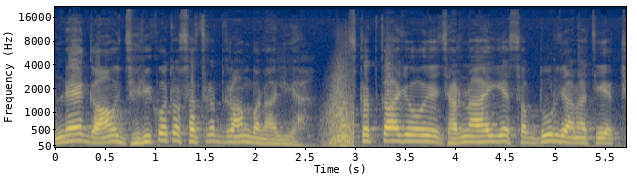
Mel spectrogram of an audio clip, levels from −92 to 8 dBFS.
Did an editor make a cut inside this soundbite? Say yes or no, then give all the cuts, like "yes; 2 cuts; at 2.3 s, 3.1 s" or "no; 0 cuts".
yes; 1 cut; at 2.9 s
